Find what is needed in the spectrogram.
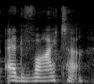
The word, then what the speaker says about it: Advaita: And then also you can look up the ancient Eastern philosophy of Advaita, and it's spelled A-D-V-A-I-T-A.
